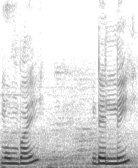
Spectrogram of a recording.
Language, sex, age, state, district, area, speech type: Sanskrit, female, 18-30, Karnataka, Udupi, rural, spontaneous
